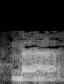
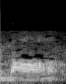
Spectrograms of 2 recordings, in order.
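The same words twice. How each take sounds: First: MA with a spread front vowel, as in "man"; thin MA. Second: MA with a rounded back AW vowel; thick, wrong MA. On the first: Teacher showing the light letter, thin smiling ma. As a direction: smile and keep ma thin. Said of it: "we make them thin". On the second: Teacher showing how not to say it, thick rounded ma. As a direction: say ma heavy, like "maw". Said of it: "we don't say ma". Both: Shown as a demonstration.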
